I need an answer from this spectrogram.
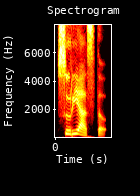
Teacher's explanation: >> सूर्याच्या शेवटी अ आहे आणि अस्तची सुरुवात अ ने होते. हे दोन्ही अ एकत्र येतात आणि जीभ दोनदा अडखळण्याऐवजी थेट एक दीर्घ आ तयार करते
